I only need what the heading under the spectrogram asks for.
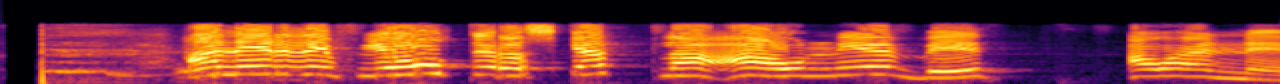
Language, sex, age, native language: Icelandic, female, 13, Icelandic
